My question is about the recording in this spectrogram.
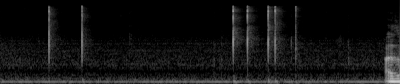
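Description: Orient Ray 2's 120-click dive bezel being turned by hand, ratcheting in sharp clicks: two single clicks in the first second, then a quick run of about six clicks around two and a half seconds in.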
